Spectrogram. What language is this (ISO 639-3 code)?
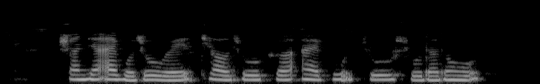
zho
